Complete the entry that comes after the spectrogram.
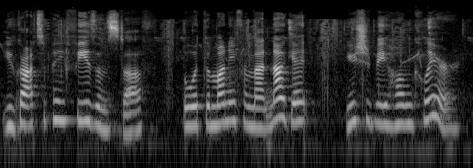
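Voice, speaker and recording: A woman's voice: on the high side, normal speed, a bit bright, a little hiss or hum. A woman playing an eager, helpful young rancher's friend in a family radio play, speaking politely and earnestly. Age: young adult.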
